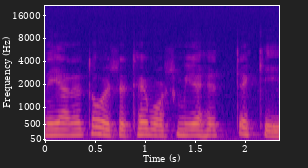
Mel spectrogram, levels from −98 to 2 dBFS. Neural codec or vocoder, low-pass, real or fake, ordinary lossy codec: none; none; real; none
